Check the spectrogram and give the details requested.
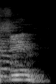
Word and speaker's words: scene: उसके बाद SCENE, सीन, सीन में क्या होता है हमारा, दृश्य, क्या होता है, दृश्य।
